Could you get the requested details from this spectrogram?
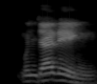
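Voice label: "menjaring", Malay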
